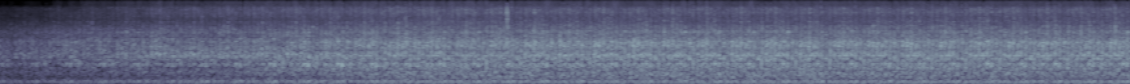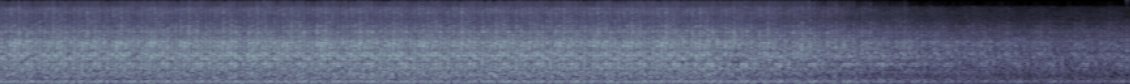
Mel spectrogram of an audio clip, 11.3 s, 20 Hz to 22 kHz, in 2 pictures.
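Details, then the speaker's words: 2004 GMC Sierra 3500, LLY Duramax V8 diesel, after a new injector connector pigtail was fitted for limp mode codes P0202/P0207: steady, even diesel idle clatter with no stumble, surge or hunting; no limp mode. "so as you hear the trucks running as it should be no limp mode to be heard"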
